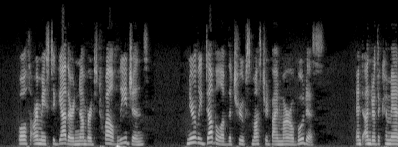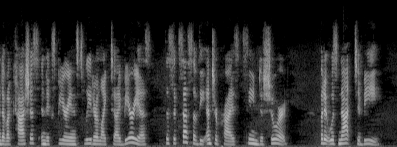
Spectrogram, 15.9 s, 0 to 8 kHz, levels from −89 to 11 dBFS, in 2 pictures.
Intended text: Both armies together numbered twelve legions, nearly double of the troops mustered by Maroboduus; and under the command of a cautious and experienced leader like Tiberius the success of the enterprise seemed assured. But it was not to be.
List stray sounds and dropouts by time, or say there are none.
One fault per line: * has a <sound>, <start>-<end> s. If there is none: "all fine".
all fine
